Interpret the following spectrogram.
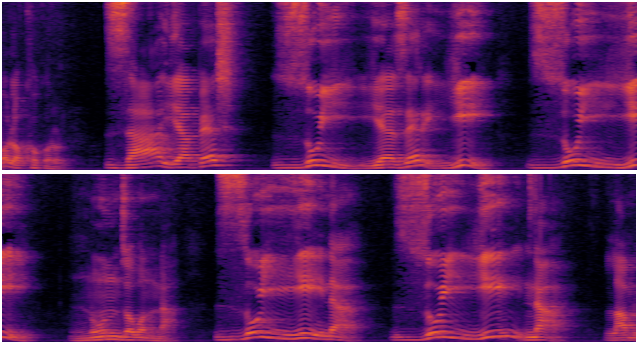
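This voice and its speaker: A man teaching Quran recitation. He spells out letters and vowel marks slowly, chants the verses, then explains the rules in quick asides. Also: fairly high pitch. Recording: echoey room.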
